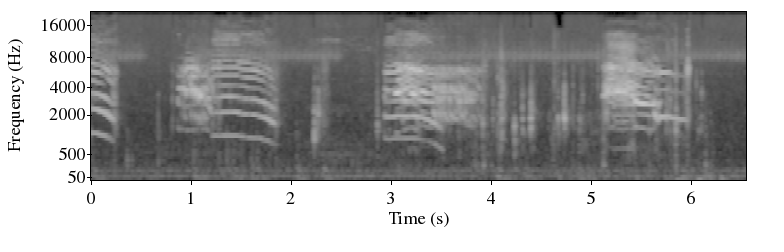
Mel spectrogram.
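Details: Young rescue kittens, Lucy among them, cry for milk that is still cooling on their 25th day in care. Lucy's calls have a quavering, bird-like vibrato. Repeated high, quavering mews, some rough and buzzy, follow in bursts.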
